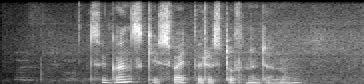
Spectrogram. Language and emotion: Russian, neutral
